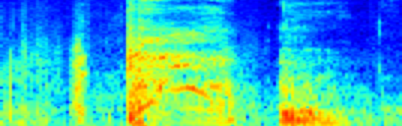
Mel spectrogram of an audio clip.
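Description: A man coughing: a loud cough about half a second in, followed by a shorter one.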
